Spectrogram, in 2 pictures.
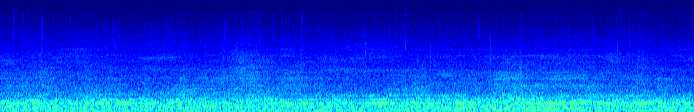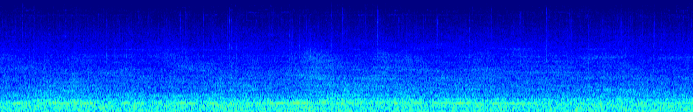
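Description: A spinning ring hums low and steadily.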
